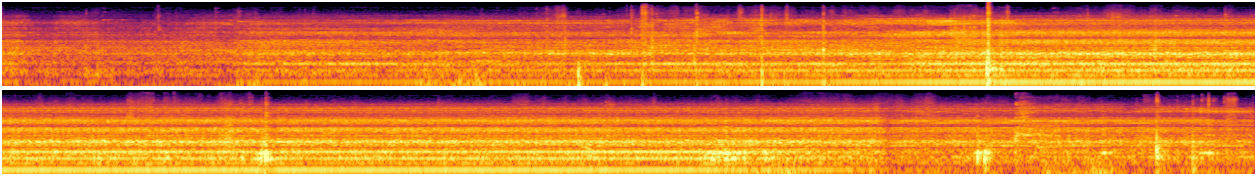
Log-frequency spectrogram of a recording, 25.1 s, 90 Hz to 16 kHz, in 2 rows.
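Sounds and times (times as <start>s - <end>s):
radio static hiss: 0.0s - 15.3s
droning radio tones: 0.0s - 25.0s.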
